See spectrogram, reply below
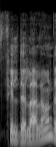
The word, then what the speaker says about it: Phil Delalande: Well, I'm Phil Delalande, and you pronounce my name perfectly, which is a rare thing.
